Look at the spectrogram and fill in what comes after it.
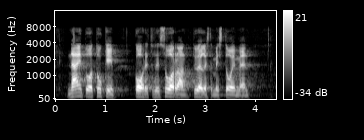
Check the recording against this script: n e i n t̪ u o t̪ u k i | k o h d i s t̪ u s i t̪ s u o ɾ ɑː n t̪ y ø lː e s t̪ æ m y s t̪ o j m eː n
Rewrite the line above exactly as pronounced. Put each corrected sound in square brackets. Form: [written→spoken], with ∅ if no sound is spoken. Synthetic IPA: n [e→æ] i n t̪ u o t̪ u k i | k o h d i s t̪ u s i [t̪→∅] s u o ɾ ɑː n t̪ y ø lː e s t̪ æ m [y→i] s t̪ o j m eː n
